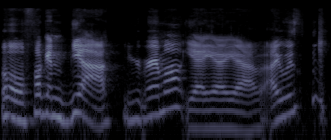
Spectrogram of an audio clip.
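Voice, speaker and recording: A woman's voice: on the high side, big pitch swings, normal speed, pushed and bright, dry recording. A woman chatting casually on a live stream, telling stories with lots of laughter and swearing. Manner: laughs often, swearing, storytelling.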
